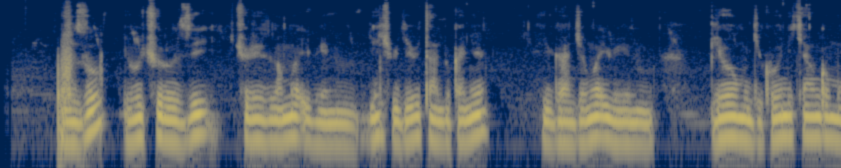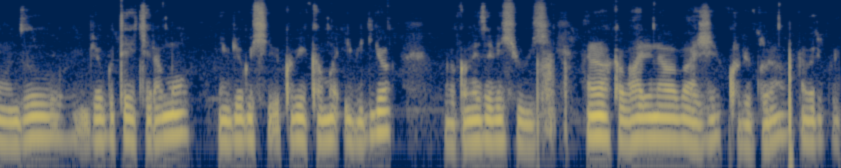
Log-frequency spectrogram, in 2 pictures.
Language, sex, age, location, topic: Kinyarwanda, female, 18-24, Kigali, finance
